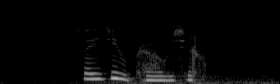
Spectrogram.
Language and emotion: Russian, sad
